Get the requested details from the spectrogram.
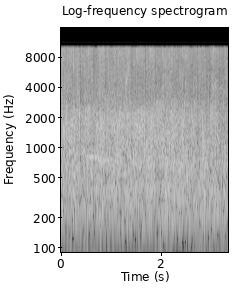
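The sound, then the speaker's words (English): An audience claps steadily for the positive work being done across the Commonwealth of the Bahamas, in a dense, sustained wash of applause that stays loud and even throughout, with no voices rising above it. “I believe we should give the positive work being done all over the Commonwealth of the Bahamas a rousing round of applause.”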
